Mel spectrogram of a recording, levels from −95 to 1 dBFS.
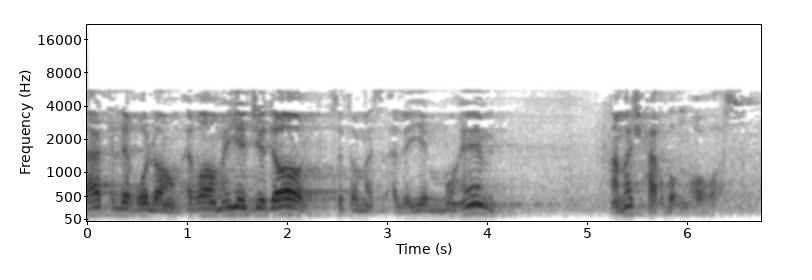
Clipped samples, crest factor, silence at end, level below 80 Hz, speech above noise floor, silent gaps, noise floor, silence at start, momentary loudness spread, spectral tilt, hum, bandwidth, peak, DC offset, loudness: under 0.1%; 18 dB; 0.2 s; -84 dBFS; 29 dB; none; -49 dBFS; 0 s; 17 LU; -8.5 dB/octave; none; 5.8 kHz; -2 dBFS; under 0.1%; -20 LUFS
